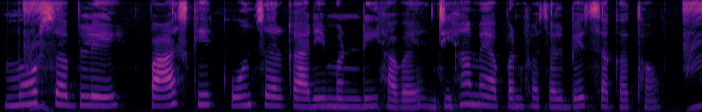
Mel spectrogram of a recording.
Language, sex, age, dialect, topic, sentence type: Chhattisgarhi, female, 25-30, Central, agriculture, question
